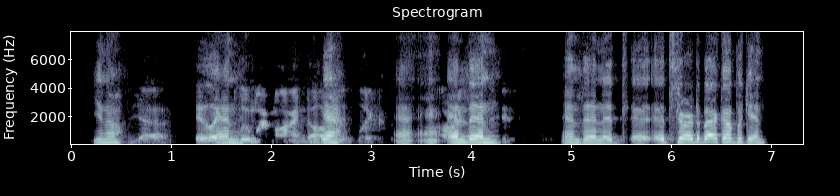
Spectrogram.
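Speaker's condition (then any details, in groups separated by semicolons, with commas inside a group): Cerebral palsy; wheelchair user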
